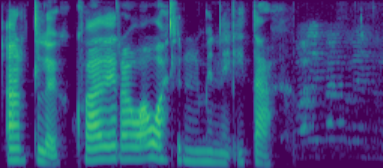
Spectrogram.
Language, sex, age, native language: Icelandic, female, 40-49, Icelandic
